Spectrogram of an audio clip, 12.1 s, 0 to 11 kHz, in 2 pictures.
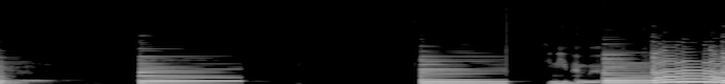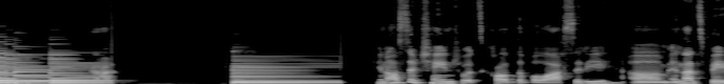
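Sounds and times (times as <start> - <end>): piano notes: 0.0 - 0.4, 1.2 - 2.1, 3.5 - 7.0, 7.9 - 8.9.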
